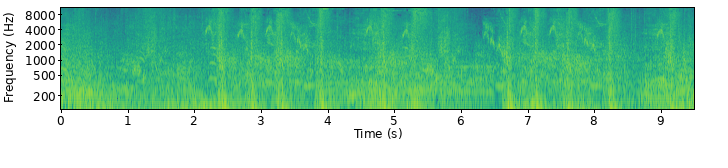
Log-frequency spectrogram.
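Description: Spell effects from the Incendio fire spell in Hogwarts Legacy, dense whooshing bursts and crashes of flame and impact in quick succession, loud and continuous over the stretch.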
